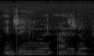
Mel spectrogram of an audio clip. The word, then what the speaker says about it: Ingenue: That's how you say it, Ingenue.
